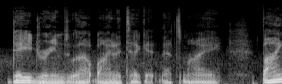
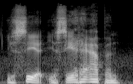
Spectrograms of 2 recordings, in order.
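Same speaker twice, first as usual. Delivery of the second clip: ordinary delivery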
